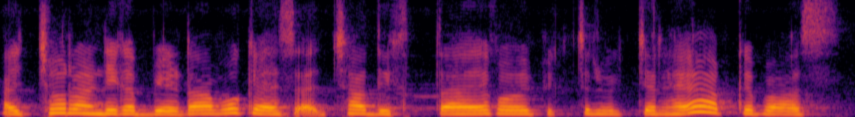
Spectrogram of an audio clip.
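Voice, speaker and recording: A woman voicing Rabab, a sharp-tongued, teasing young woman about to marry, in an audiobook reading. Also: on the high side, fairly even intonation, brisk, dull audio, natural voice. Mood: cheeky. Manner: cheeky, mocking.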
